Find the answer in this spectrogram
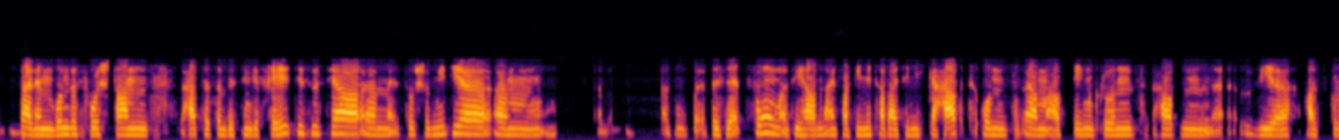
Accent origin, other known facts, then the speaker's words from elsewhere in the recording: London, United Kingdom; German is a second language; moved away as an adult; now in Germany; Ja, ich bin, ich bin geborene Engländerin, bin in London aufgewachsen, ähm, habe in Oxford studiert und nach dem Studium bin ich nach Deutschland gekommen. Also ich bin dann ungefähr 18 Jahre in Deutschland.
